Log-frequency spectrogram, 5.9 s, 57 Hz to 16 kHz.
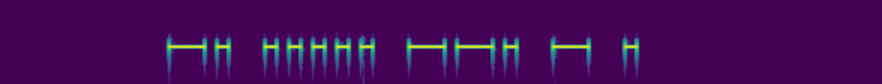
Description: Morse code, heard as a keyed tone, about 15 wpm, 700 Hz. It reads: N5GTE
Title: USA Call Signs - 5 Characters - Repeated 3x - 15wpm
